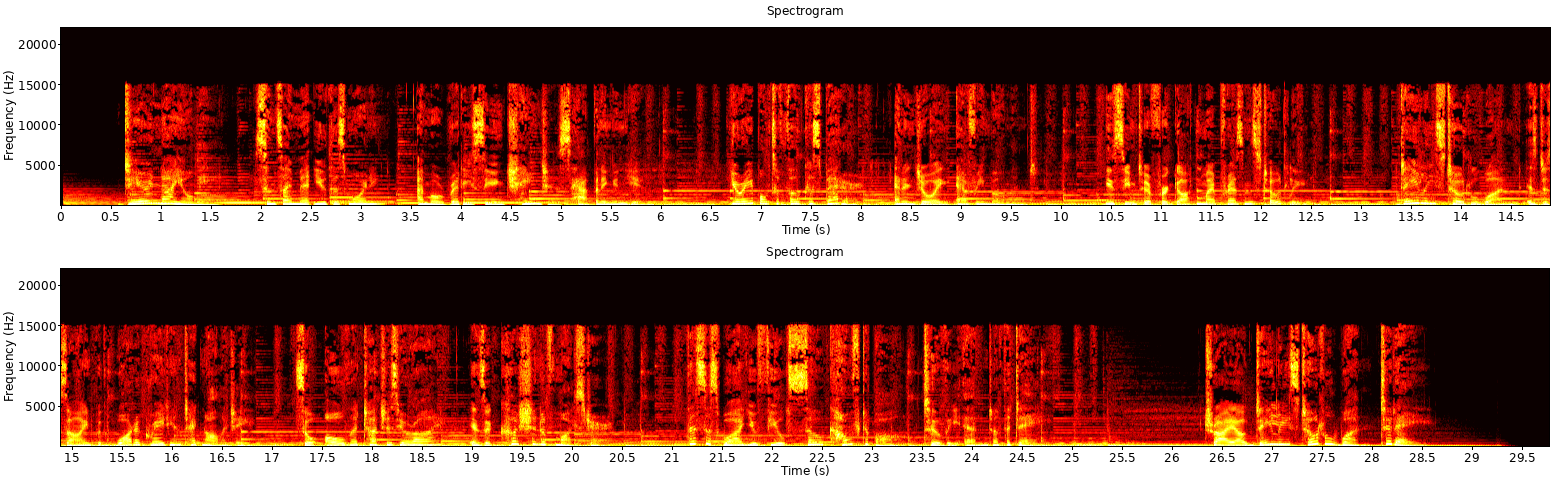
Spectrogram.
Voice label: Asian English Commercial, Singaporean Female; Alcon Dailies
